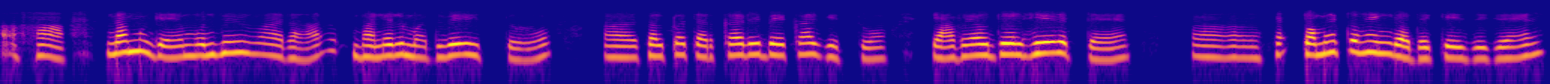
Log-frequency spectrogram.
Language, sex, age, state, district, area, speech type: Kannada, female, 18-30, Karnataka, Uttara Kannada, rural, conversation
